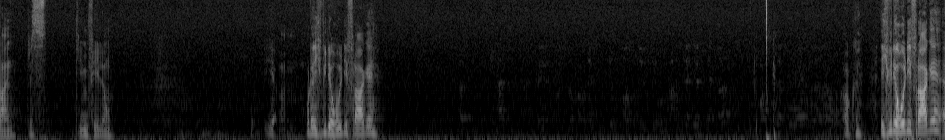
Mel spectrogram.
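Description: A man speaks into a microphone in a large hall, pausing between phrases.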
